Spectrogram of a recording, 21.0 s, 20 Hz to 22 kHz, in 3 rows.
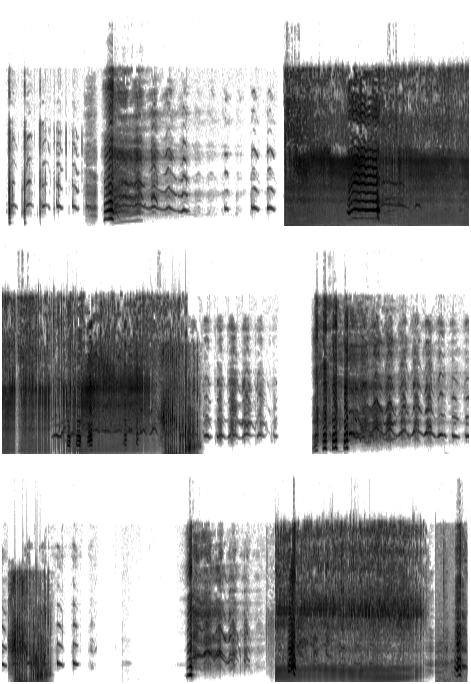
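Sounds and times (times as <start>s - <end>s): short noisy fart blasts: 4.2s - 10.0s, 14.2s - 14.8s, 18.1s - 20.4s
squeaky fart sounds: 4.2s - 10.0s, 14.1s - 14.8s, 18.1s - 21.0s.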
